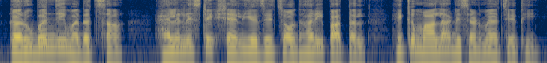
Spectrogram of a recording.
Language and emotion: Sindhi, neutral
